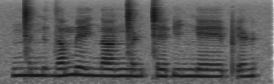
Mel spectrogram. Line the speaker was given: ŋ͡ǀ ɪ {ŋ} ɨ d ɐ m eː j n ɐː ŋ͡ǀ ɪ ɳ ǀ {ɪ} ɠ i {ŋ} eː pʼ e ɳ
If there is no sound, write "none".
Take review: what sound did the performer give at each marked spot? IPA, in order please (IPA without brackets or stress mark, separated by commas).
ŋ, ɪ, ŋ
